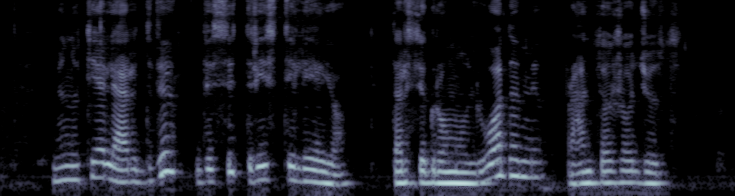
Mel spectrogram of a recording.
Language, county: Lithuanian, Panevėžys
